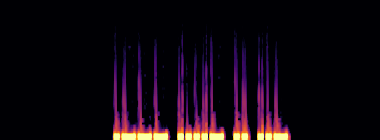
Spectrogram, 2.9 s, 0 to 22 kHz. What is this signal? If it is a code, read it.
Morse code, heard as a keyed tone, about 39 wpm, 700 Hz. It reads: J4IU
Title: Four Challenging Letter-Number Combinations 40wpm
